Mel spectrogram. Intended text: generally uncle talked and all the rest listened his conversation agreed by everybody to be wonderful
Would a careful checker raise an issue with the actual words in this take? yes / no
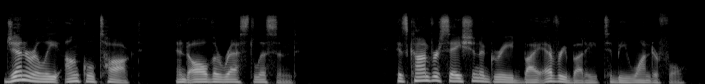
no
